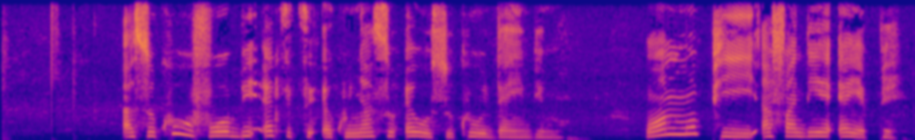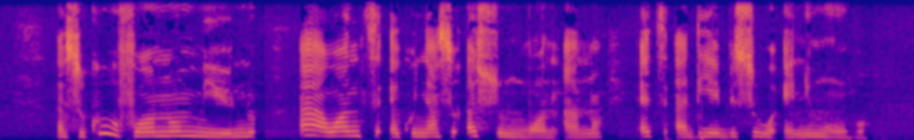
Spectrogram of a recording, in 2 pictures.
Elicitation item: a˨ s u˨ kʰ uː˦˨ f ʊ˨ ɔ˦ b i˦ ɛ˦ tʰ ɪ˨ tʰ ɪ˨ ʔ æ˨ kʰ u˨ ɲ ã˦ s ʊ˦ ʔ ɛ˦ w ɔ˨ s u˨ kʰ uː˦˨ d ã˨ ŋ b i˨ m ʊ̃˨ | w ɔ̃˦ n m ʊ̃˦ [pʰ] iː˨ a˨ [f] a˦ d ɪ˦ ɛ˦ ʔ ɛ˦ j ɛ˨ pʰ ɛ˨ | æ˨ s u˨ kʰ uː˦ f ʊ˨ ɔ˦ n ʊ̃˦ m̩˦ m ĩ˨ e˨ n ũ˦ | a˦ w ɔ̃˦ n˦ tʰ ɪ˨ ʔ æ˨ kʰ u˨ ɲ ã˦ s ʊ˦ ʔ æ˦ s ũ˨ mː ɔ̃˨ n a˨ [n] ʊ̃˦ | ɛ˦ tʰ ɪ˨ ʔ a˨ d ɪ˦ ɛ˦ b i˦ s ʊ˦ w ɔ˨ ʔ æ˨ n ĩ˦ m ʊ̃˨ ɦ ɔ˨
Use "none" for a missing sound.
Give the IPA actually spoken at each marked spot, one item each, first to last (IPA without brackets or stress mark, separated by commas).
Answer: pʰ, f, n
